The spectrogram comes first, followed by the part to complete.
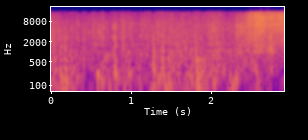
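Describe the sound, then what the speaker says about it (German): Water rushing into a leaking ship through a hole in Sea of Thieves, a steady close sloshing and pouring wash with scattered splashes and creaks, no talk over it. "Also wir laufen hier wirklich mega voll Wasser."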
